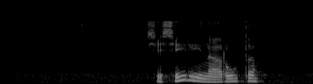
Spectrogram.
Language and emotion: Russian, neutral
